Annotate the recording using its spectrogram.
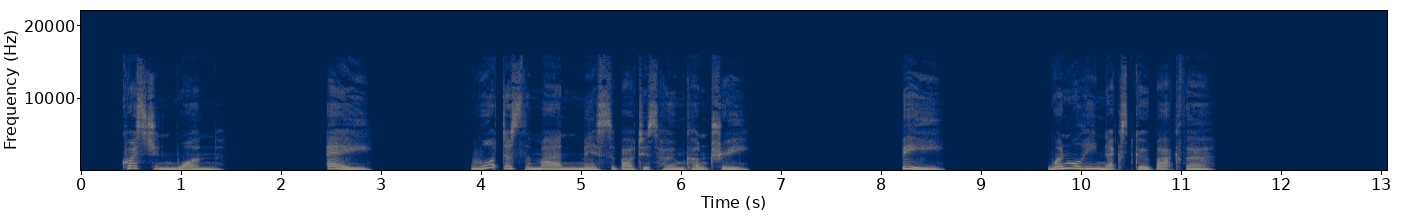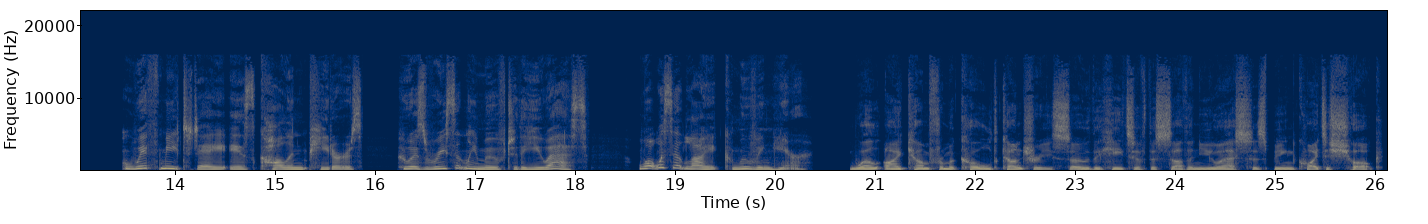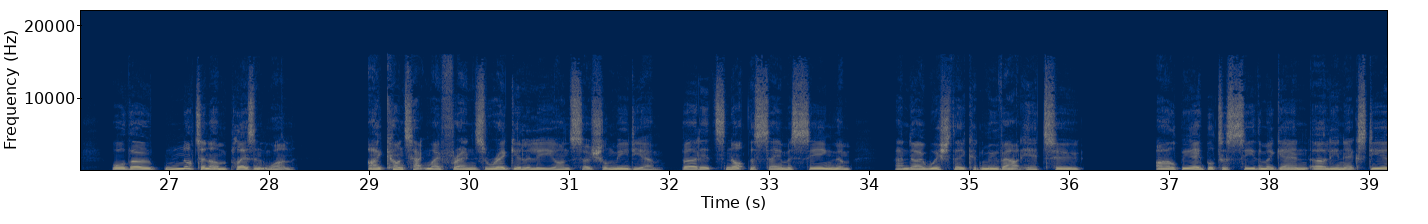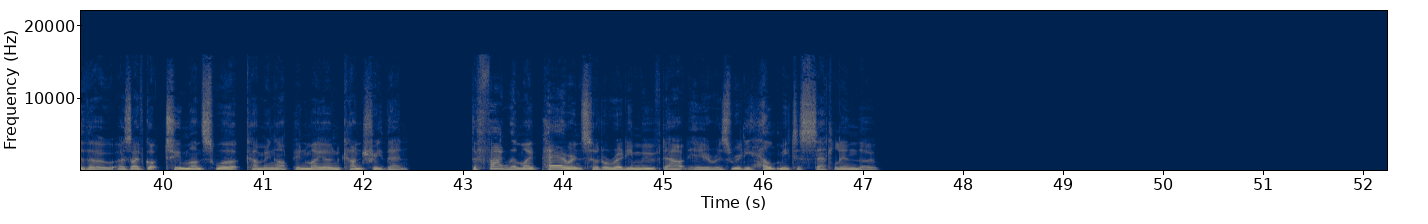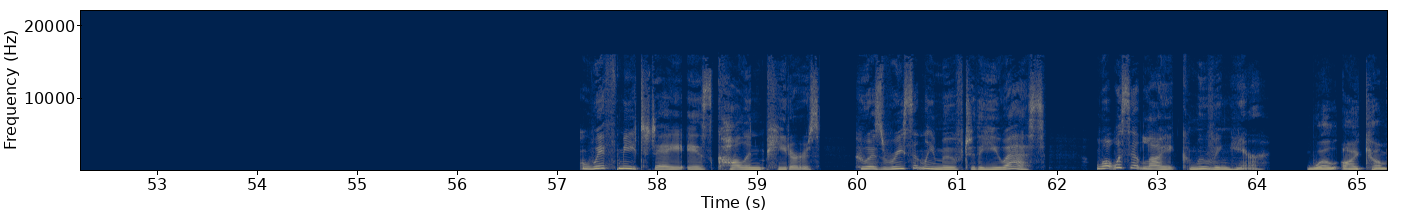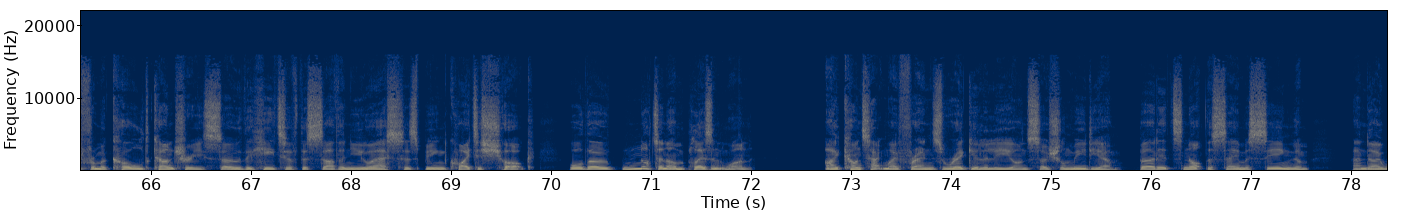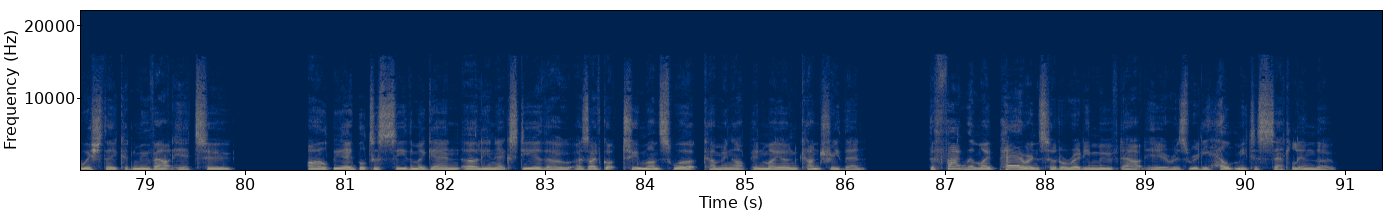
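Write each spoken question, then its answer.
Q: What does the man miss about his home country?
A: his friends

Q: When will he next go back there?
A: early next year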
